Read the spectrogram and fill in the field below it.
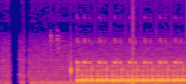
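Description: A pulsing electronic tone sounds.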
